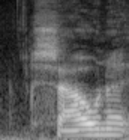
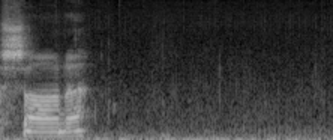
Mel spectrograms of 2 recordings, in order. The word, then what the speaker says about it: sauna: the gym before he gets in the sauna sauna is the correct way to pronounce it for those who didn't know it's not a sauna the funny funny minnesota thing but yeah you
